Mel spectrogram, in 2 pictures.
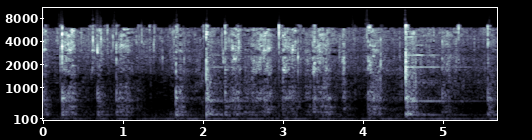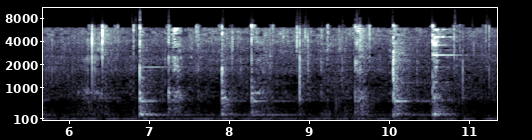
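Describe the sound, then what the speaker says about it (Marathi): Edible gum (dink) frying and puffing in a pan over a low flame, a steady close sizzle broken by frequent sharp crackles and pops as the pieces swell, with occasional stirring, and no voices. "डिंक टाकून घेतला आपण आणि आता हा लो फ्लेमवर छान फुलवून घ्यायचा आहे आपल्याला."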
